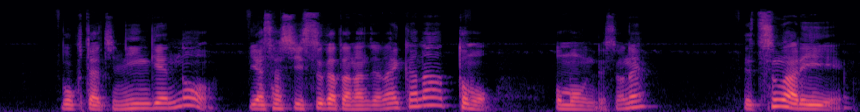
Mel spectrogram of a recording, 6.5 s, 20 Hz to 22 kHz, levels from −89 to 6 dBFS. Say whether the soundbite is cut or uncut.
cut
